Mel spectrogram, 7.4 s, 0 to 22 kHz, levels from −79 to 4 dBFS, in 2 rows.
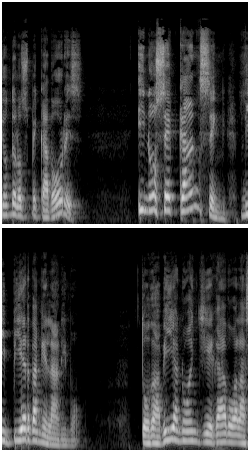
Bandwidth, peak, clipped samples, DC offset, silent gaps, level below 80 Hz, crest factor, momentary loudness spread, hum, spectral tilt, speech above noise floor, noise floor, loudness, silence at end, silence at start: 15.5 kHz; -4 dBFS; under 0.1%; under 0.1%; none; -58 dBFS; 16 dB; 12 LU; none; -4 dB/octave; 45 dB; -63 dBFS; -19 LUFS; 0 s; 0 s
